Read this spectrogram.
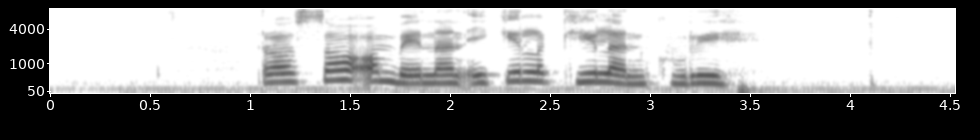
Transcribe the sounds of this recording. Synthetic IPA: rɔsɔʔɔmbenanʔikiləɡ̥i̤lanɡ̥ṳɾɪh

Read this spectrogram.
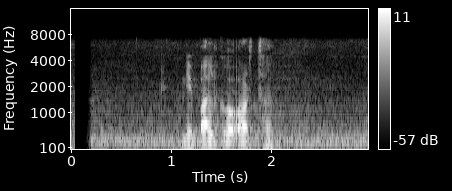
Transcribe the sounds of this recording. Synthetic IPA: nepalkoʔʌrt̪ʰʌ

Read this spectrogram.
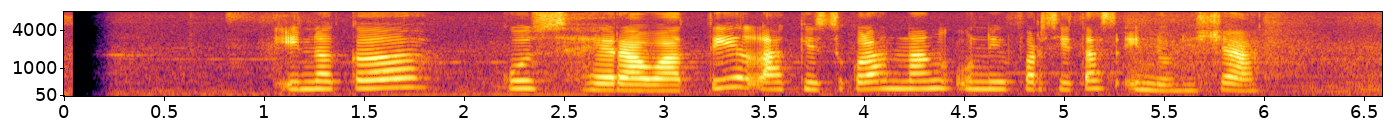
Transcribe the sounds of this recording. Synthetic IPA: ʔinəkəkusheɾawat̪ilaɡ̥i̤səkolahnaŋunifərsit̪asind̪onesia

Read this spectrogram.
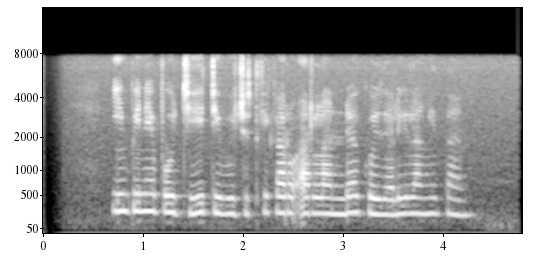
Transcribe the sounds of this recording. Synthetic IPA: ʔimpinepud̥ʒ̥id̪̥i̤wud̥ʒ̥ṳd̪̥̚kʰekaɾo̰ʔa̰rlandaɡ̥o̤zalilaŋit̪an

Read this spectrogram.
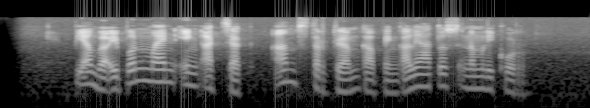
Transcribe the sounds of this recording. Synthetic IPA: piambaʔipʊnmaɪnɪ̰ŋʔa̰d̥ʒ̥ä̤k̚ | ʔa̰mst̪ərd̥amkab̥ɛŋkaliɦat̪ʊsnəmlikʊr

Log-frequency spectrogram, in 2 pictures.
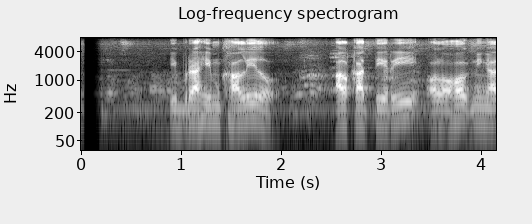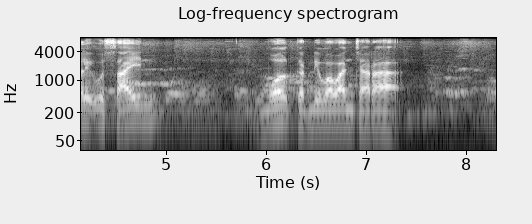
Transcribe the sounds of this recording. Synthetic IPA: ʔibɾaɦimkalilʔalkat̪iɾiɔlɔɦɔk̚niŋaliusain | bɔlt̪̚kɨrdiwawaɲt͡ʃaɾa

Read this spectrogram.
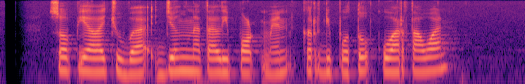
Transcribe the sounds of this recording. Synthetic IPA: sopialat͡ʃubad͡ʒɨŋnat̪alipɔrt̪̚mɛnkɨrdipɔt̪okuwart̪awan

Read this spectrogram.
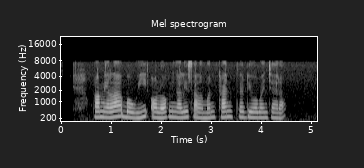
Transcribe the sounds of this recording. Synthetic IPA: pamɛlabɔwiʔɔlɔk̚niŋalisa̰lamankankɨrdiwabaɲt͡ʃaɾa

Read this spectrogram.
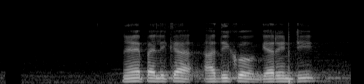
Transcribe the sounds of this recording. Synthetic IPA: nejpɐlikaːd̪ʱikoɡɐɾɐɳʈi

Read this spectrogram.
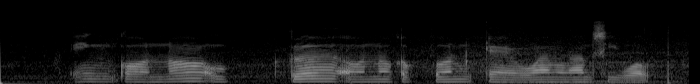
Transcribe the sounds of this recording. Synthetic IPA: ʔɪŋkɔnɔu | ɡ̥ɔɔnɔkəb̥ɔnkewanlansiwɔl

